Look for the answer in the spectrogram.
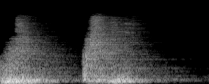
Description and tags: tin plate trembling
plate, tin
